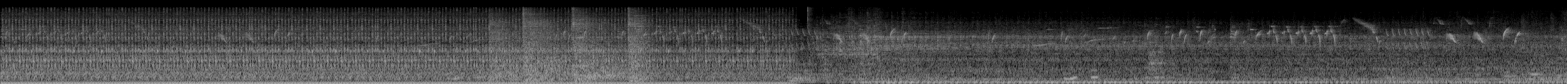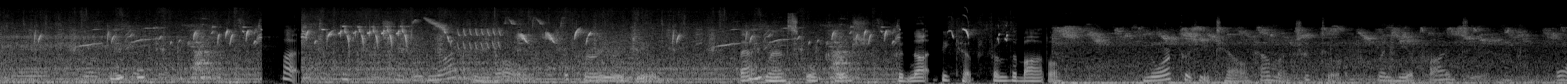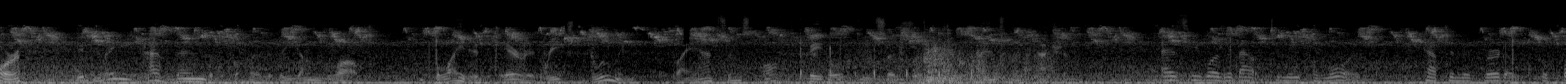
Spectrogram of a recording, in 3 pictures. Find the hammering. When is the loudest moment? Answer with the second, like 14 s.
6 s.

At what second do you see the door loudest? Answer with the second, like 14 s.
41 s.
